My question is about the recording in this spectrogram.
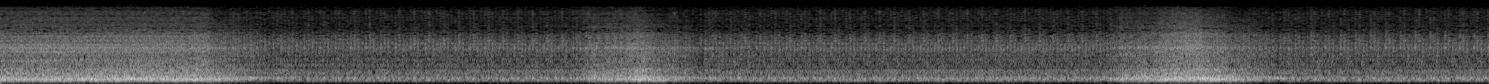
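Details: Isuzu Trooper diesel idling with a steady, fast knocking rhythm; owner unsure if valve or engine knock, with DTC 74 throttle position sensor code also stored; source unclear.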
